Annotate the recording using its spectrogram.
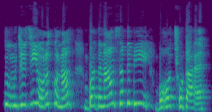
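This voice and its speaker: A woman voicing an angry young husband in a cartoon story, harsh and accusing, talking fast in a high voice. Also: lively intonation, highs cut off. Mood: scornful. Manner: shouting, scornful.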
